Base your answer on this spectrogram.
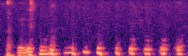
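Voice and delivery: real laughter rising high and breathless; helpless laughing at the memory; high giggling fit. Real, not acted. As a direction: let the giggle take over. Laughing fit retelling Rickles encounter.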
